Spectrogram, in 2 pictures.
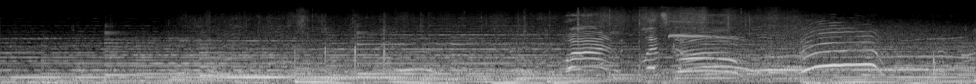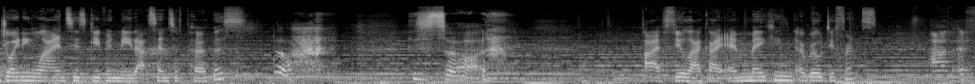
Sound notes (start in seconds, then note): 4.5 crowd clapping; 7.8 crowd cheering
